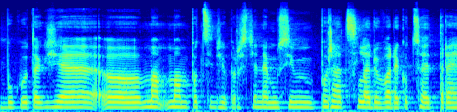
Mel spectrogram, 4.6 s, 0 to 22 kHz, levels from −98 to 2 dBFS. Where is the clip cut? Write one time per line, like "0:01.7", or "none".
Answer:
0:02.2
